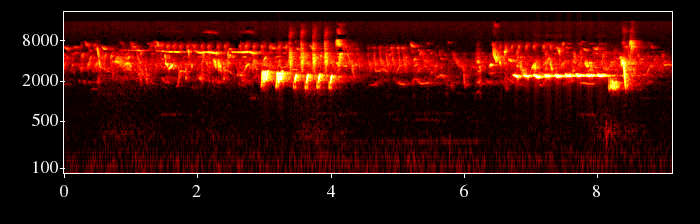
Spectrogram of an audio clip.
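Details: Common nightingale singing in the Rawka river valley near Doleck: loud phrases of rapid repeated notes near three seconds, then a long pure whistled note held steady before a sharp flourish, over a busy background chorus of other songbirds.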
